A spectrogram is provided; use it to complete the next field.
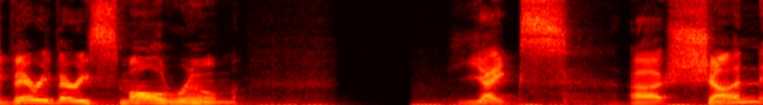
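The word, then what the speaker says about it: Shaan: Shun is how it's pronounced? Is it? How is it spelled? Now I have to go back and look. It was S-H-A-A-N. That's pronounced shun.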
